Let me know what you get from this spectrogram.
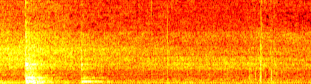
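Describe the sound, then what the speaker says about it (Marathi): Garam masala and vegetables for paneer pulao sizzling and being stirred in oil over low heat: a soft, continuous hiss with one scrape at the start and a few light clinks of the spoon. "मी गरम मसाला टाकला हे बघा. मसाला टाकताना हा गॅस पूर्ण बारीक करायचा."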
